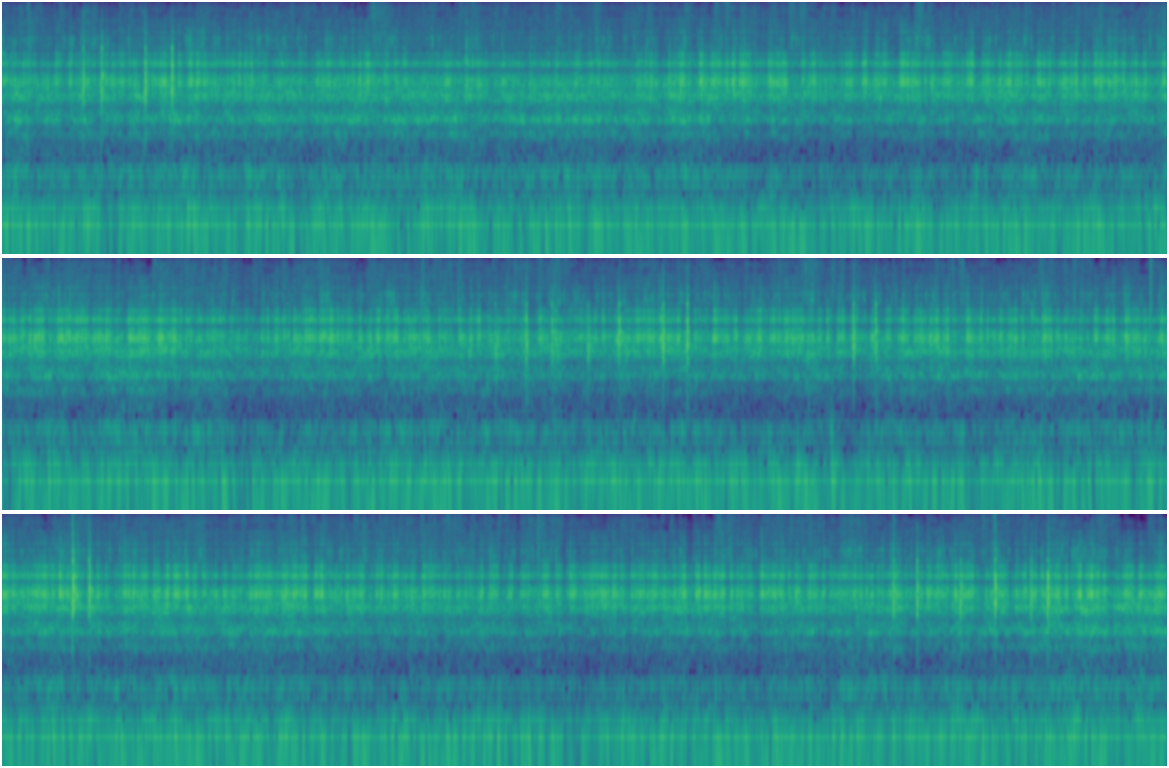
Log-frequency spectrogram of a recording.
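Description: Wind buffeting the microphone of a camera riding on a track bicycle at race speed: a loud, steady, low rumble, with a few faint ticks now and then.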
